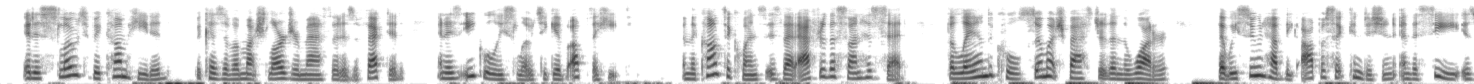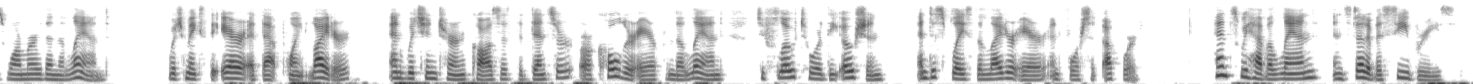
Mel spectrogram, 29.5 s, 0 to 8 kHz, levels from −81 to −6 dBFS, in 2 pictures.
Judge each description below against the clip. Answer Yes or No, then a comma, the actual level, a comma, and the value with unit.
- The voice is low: No, high, 190 Hz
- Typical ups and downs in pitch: Yes, average, 4.2 semitones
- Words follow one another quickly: Yes, fast, 210 wpm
